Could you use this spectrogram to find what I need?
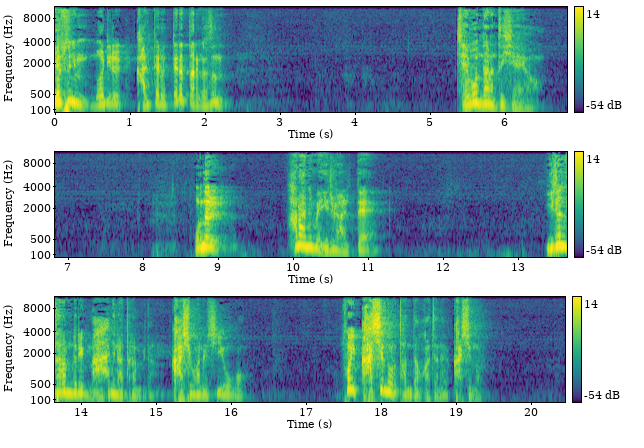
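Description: A middle-aged man speaks calmly into a microphone, in bursts with pauses.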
